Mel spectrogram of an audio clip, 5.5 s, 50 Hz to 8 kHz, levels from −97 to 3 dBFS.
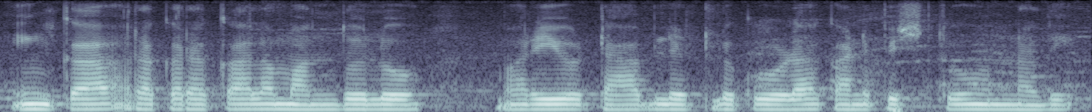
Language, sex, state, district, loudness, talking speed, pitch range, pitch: Telugu, male, Telangana, Hyderabad, -15 LUFS, 90 wpm, 130-135 Hz, 130 Hz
